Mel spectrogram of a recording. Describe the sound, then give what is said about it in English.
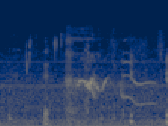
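A person's voice makes high, thin whining sounds like a small dog whimpering, two brief wavering cries over a faint background hum. “It made you sound a bit like a small dog, briefly.”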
